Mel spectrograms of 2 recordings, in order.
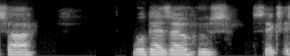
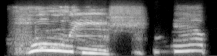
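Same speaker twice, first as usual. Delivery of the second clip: drawn-out, very slow high gasp of shock; stunned disbelief; 12 semitones higher, 4 dB louder, much slower than usual. Real, not acted. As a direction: let it out like you can't believe it. Shocked she never saw it.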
